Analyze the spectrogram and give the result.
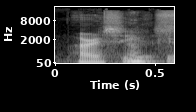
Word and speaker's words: Arceus: Pokemon Legends, was it Arceus? Is that how it's pronounced? – Yep, Arceus.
